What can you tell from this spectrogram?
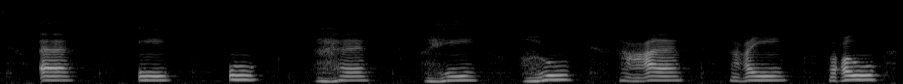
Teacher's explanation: اقص الحلق سے ادا کرنا ہے۔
